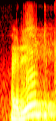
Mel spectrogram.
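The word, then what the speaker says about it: read: A book was रीड का तीनों form रीड रेड रेड होता है। स्पेलिंग सेम रहता है। इसलिए आपको चिंता करने का कोई बात नहीं। ये सिर्फ रेड ही होगा।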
